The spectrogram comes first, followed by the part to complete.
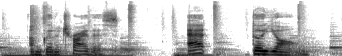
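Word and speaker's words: Ate de Jong: Directed by, I'm going to try this, At de Jong. It's a Dutch name. Okay. It is not how it's spelled, because I would say 8 de Jong, but I had to look it up.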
